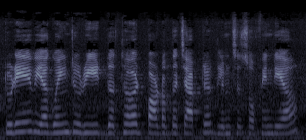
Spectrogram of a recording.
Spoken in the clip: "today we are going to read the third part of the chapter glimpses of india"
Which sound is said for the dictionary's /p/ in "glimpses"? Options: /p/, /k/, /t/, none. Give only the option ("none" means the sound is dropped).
none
